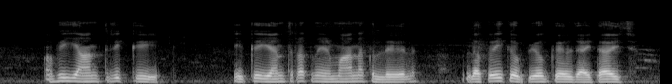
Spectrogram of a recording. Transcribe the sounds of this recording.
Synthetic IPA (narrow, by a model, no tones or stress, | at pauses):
əbʱijant̪ɾikːe | kejənt̪ɾəkniɾmanəklelː | əkɾikeupjoɡ̚keld͡ʒajt̪əjt͡ʃʰ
